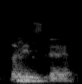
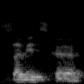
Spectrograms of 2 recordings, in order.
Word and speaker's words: Savitskaya: This lady, I will not try to pronounce that name. Savitskaya. Say it again? Savitskaya. Savitskaya, I appreciate that.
